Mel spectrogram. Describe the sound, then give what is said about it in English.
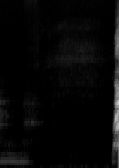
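A dog barks once, a single sharp bark cutting in at the very end after a faint low hum and a stretch of near silence. “A dog barking.”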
